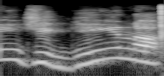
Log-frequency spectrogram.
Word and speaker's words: indigna: não isso me indigna você carrega um dia o g mudo isso me digna eu não tenho uma sílaba formada com esse G você não fala quando você pronunciar isso me indigna como se fosse G ruim e não é isso me indigna hora quantos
